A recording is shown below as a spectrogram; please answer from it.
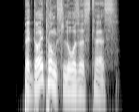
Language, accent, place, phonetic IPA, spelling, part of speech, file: German, Germany, Berlin, [bəˈdɔɪ̯tʊŋsˌloːzəstəs], bedeutungslosestes, adjective, De-bedeutungslosestes.ogg
- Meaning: strong/mixed nominative/accusative neuter singular superlative degree of bedeutungslos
